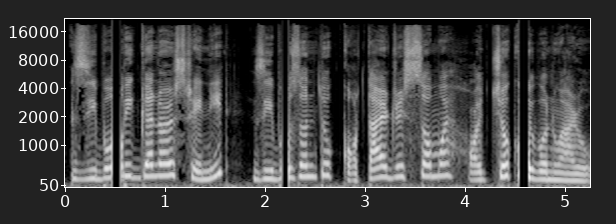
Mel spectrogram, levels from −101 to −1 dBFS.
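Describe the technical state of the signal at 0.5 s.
Corrupt frame muted from 0.47 to 0.57 s: damaged compressed frames were rejected by the decoder and replaced with silence, leaving an abrupt hole of several frame lengths while the timing holds.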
